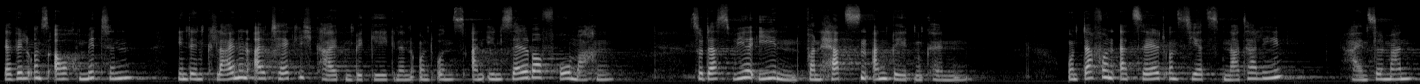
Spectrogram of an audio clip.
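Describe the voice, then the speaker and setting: A woman presenting in a church service, addressing the congregation in a calm, earnest, explaining way. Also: a little high, a little slow. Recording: long reverb of a hall.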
